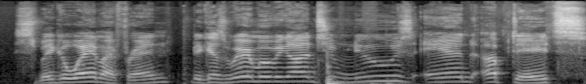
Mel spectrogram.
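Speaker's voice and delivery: high, showy show-host intro; announcer voice. Acted. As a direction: bring in the next segment like a host. Introducing the news segment.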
